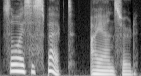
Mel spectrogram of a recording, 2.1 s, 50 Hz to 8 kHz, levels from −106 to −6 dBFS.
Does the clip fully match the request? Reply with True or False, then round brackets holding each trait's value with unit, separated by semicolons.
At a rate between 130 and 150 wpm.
True (140 wpm)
